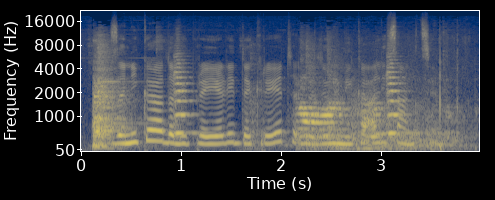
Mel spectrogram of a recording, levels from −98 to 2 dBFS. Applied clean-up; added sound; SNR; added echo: none; Bowed string instrument + Sliding door; 0 dB; none.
